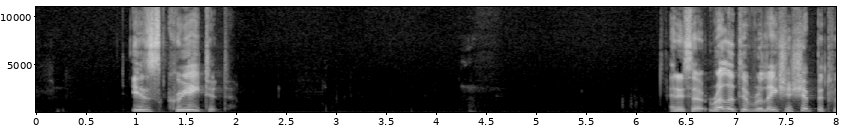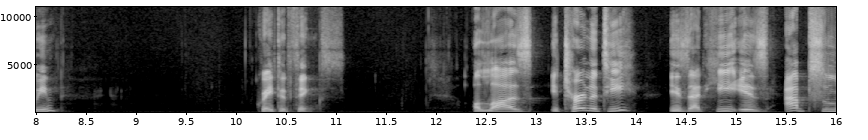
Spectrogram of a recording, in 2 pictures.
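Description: A middle-aged man speaks with animation into a microphone, pausing often.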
